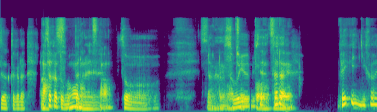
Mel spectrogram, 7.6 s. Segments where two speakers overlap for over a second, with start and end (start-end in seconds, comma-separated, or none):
0.8-2.3, 4.0-5.8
